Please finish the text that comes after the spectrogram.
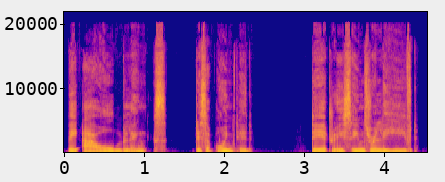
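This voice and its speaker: A woman narrates scripted fiction in a low voice, taking her time over each phrase. Her delivery is measured and literary, and the sound is dry with no room to it. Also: darkish tone, no room sound. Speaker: author and narrator of an audio drama.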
